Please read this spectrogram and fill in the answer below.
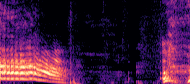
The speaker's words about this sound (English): Sorry for screaming a lot, listeners, but this is like one of my favorite things ever.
